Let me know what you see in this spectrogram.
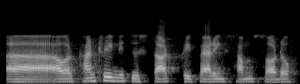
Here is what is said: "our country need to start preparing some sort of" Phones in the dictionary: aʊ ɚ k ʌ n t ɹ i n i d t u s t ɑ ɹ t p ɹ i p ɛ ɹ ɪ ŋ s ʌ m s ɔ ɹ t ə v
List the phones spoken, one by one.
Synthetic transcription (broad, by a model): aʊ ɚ k ʌ n t ɹ i n i d t u s t ɑ ɹ t p ɹ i p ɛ ɹ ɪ ŋ s ʌ m s ɔ ɹ t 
